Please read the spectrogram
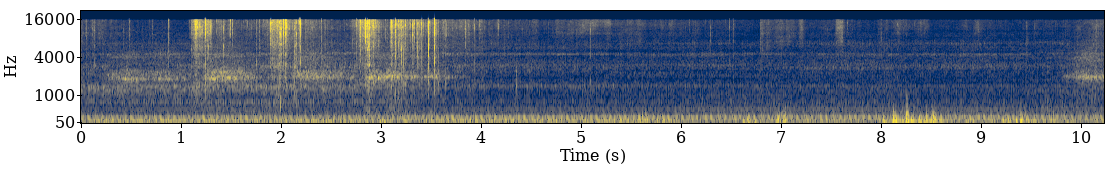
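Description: A steady low motor hum, like an engine running at idle. Over it come crackling and crunching sounds, like steps on dry crop residue, for the first few seconds, and a few soft knocks later on.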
